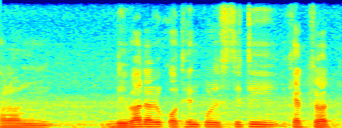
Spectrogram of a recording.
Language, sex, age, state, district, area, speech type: Assamese, male, 30-45, Assam, Nalbari, rural, spontaneous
